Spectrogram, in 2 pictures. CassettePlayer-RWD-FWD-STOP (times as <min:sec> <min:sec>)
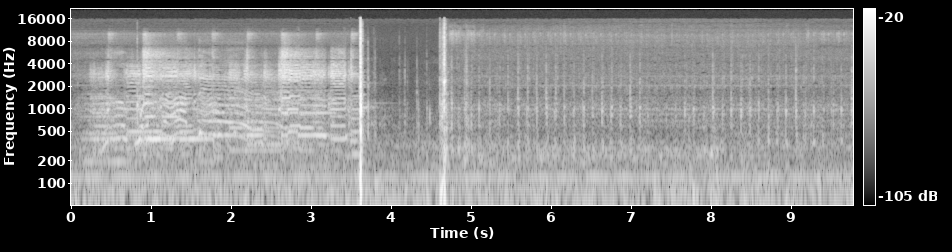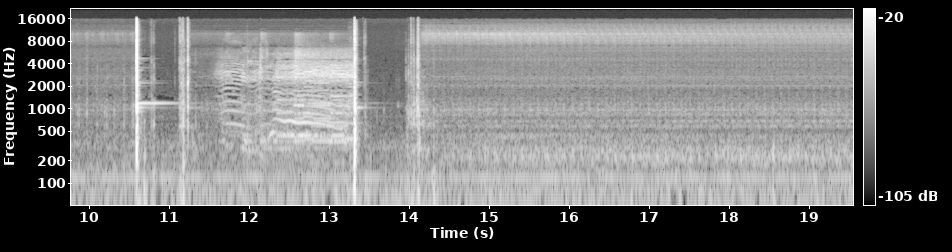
0:00.0 0:03.8, 0:04.6 0:14.2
